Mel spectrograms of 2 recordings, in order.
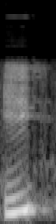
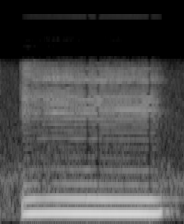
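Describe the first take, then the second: First: The vowel is short. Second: The vowel is held long. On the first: "al-kasra et cela donne le son I" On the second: "le son I mais prolongé"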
